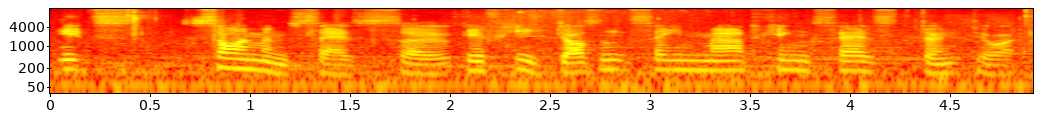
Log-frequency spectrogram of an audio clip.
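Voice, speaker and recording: Slow-talking man in noisy game chat. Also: fairly high pitch. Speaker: gamer in voice chat. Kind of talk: casual chat while gaming.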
